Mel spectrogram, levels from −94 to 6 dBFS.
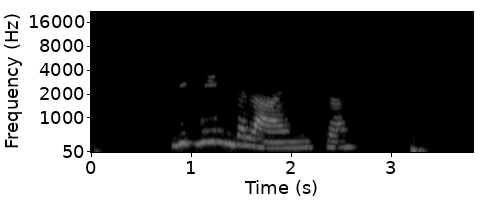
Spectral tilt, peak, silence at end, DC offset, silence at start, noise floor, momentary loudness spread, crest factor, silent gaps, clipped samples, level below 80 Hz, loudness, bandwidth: -5 dB/octave; -40 dBFS; 0.5 s; under 0.1%; 0.05 s; under -90 dBFS; 16 LU; 18 dB; 0.09-0.80 s, 2.22-2.35 s, 2.65-3.19 s; under 0.1%; -78 dBFS; -57 LUFS; 7.6 kHz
